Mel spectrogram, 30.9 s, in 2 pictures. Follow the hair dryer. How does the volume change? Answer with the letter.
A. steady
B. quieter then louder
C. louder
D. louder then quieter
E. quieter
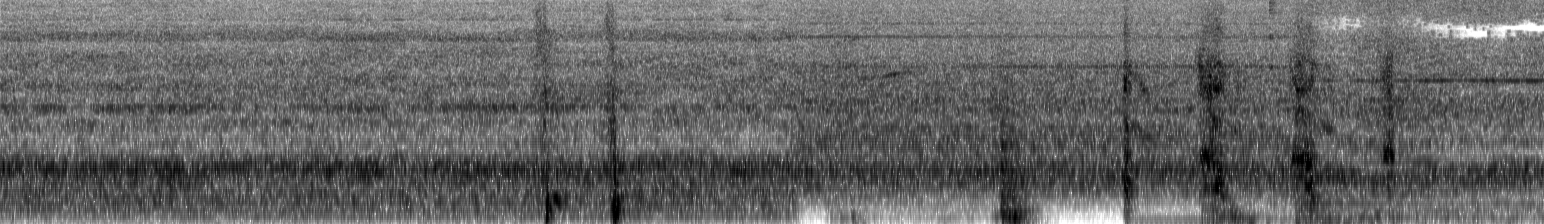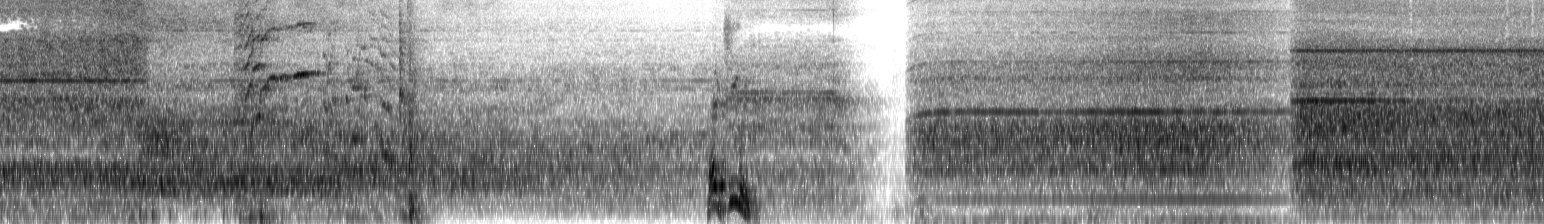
B.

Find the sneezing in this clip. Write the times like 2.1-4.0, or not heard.
5.3-6.2, 11.2-13.9, 22.5-23.1.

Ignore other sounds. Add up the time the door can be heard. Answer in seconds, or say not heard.
4 s.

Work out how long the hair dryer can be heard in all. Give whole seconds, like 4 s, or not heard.
31 s.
